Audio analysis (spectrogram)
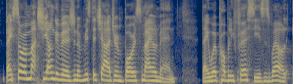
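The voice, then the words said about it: Put-on British accent. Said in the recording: “I'm really hating I committed to the British accent.”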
